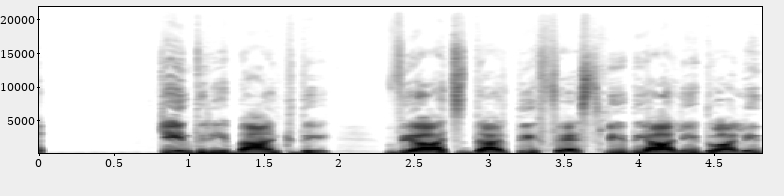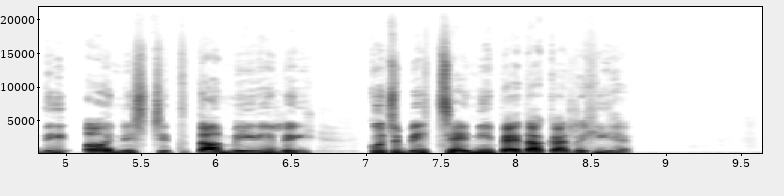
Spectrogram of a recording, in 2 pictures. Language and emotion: Punjabi, fearful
